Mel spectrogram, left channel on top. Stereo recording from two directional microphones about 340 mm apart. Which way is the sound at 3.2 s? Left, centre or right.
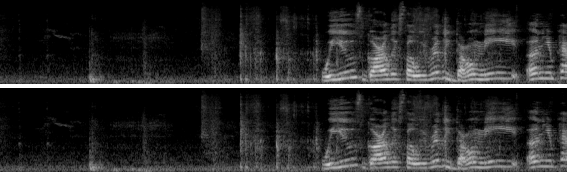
Centre.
